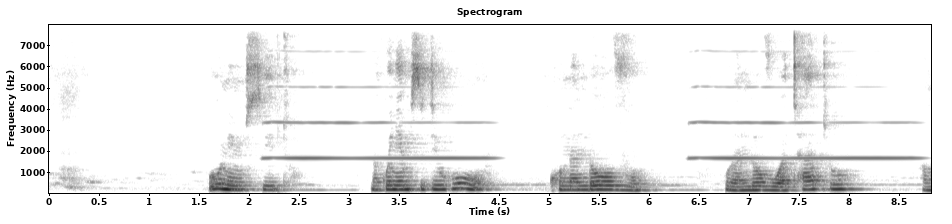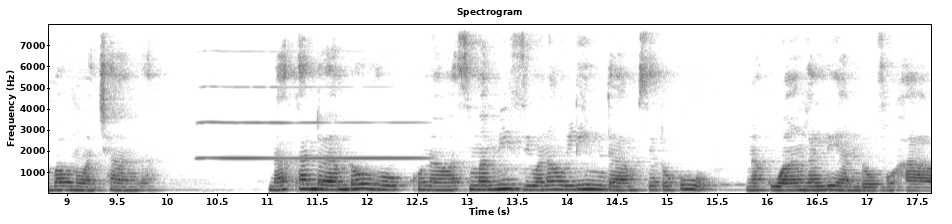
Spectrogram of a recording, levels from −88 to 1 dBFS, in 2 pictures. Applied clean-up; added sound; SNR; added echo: none; Wind instrument, woodwind instrument; 19 dB; reverberation time 0.5 s.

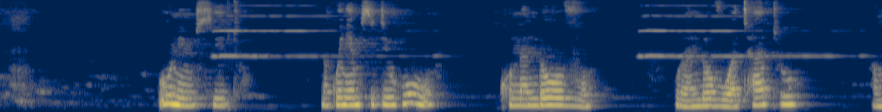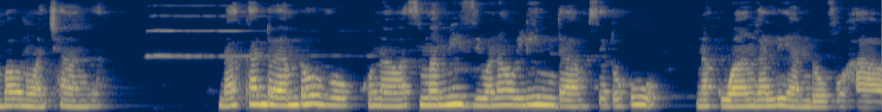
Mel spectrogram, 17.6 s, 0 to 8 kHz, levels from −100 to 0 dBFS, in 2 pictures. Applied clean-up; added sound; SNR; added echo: classical method WPE with log-MMSE.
